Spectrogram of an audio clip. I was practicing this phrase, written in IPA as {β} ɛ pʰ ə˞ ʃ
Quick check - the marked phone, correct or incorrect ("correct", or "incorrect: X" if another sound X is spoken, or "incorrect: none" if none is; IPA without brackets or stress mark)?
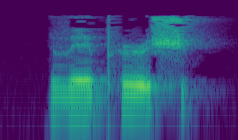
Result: correct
